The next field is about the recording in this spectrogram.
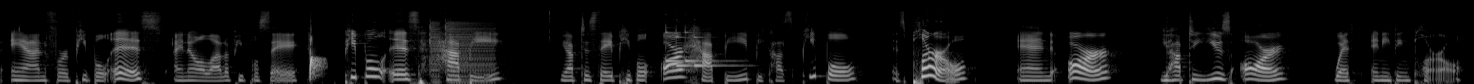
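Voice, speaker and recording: A woman's voice: medium pitch, slow pace, fairly bright tone, a little hiss or hum. A young woman from South Korea, teaching an English lesson in a chatty, upbeat way. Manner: chatty and upbeat, explaining with examples. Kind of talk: casual online English lesson.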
